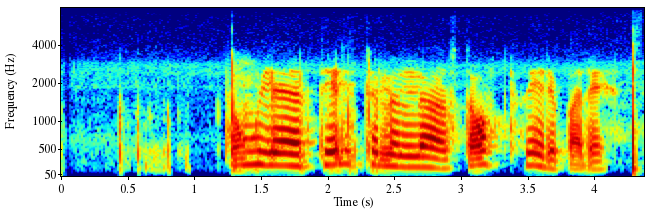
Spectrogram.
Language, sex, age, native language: Icelandic, female, 40-49, Icelandic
